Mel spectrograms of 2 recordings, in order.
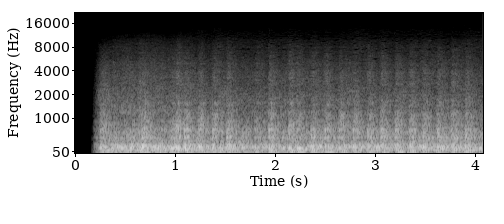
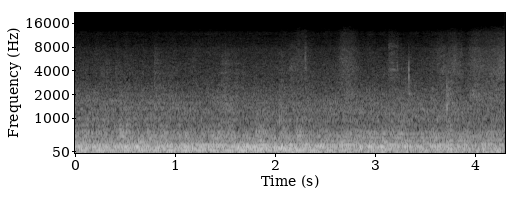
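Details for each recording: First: Samsung dryer drum turning: a heavy rumble with repeated uneven popping on each rotation; worn drum support wheels to be replaced. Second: Samsung dryer after replacing all three drum support wheels to cure a popping noise: smooth, even low hum from the turning drum, no squeak, pop or thump, extremely quiet like new.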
